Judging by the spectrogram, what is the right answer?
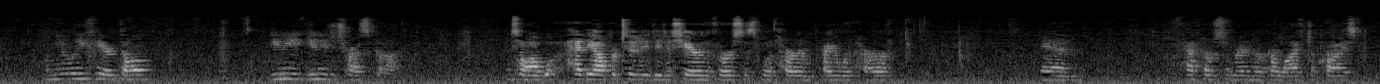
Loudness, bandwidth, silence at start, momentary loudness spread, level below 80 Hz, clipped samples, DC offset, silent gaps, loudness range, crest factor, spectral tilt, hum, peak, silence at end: -30 LUFS; 10.5 kHz; 0 s; 20 LU; -50 dBFS; under 0.1%; under 0.1%; none; 11 LU; 26 dB; -2.5 dB/octave; none; -6 dBFS; 0 s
